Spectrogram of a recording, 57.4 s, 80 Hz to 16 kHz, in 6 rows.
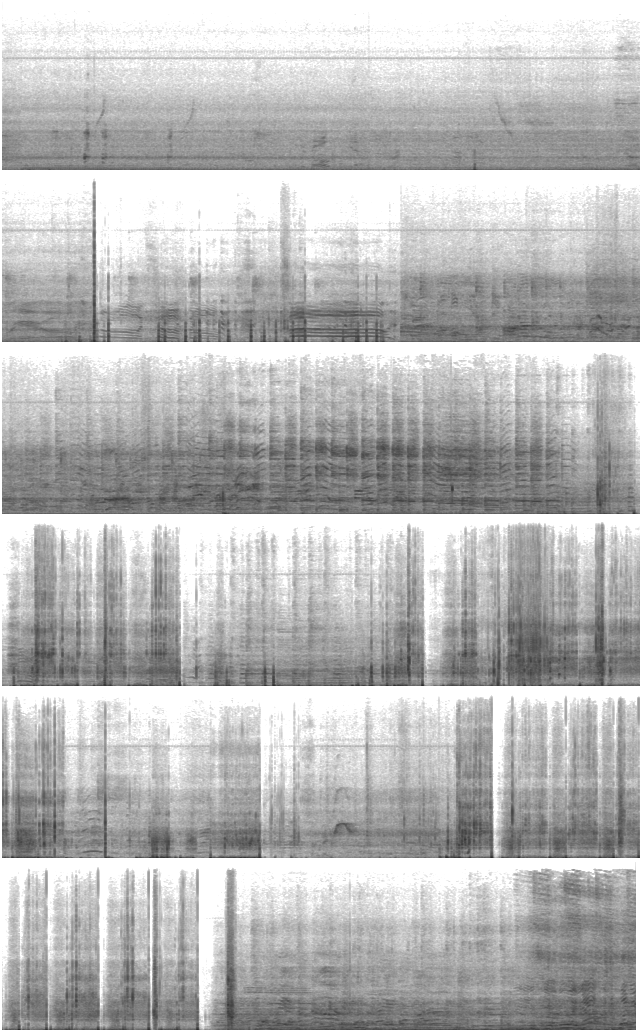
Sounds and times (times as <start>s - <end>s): Music: 15.6s - 28.7s, 31.4s - 35.0s, 51.0s - 57.3s.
